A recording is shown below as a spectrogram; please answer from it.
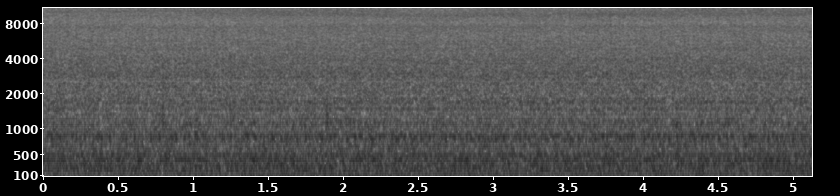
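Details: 2005 Chrysler Pacifica 3.5L V6 idling in park during a lab-scope check of the alternator: a steady, even idle with a smooth hum; small voltage spikes are seen, possibly a sign the alternator is ready to fail.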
